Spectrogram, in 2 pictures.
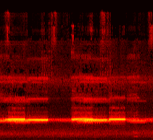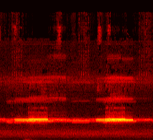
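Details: Cricket chirping in bursts of steady high ringing tone, each burst about half a second to a second long with pulsed texture, repeating roughly every one and a half seconds over a quiet background.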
